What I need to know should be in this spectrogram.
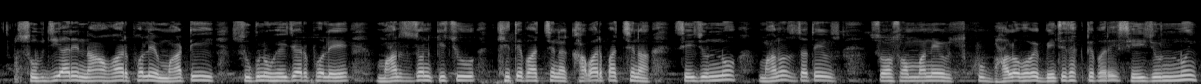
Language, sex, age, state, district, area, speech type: Bengali, male, 45-60, West Bengal, Paschim Medinipur, rural, spontaneous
